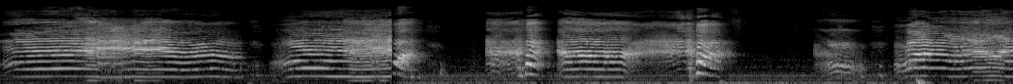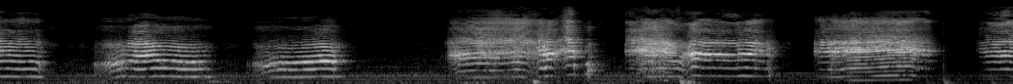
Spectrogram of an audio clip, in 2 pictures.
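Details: Infant niece crying nonstop in strong, high-pitched bursts separated by brief pauses for breath; persistent infant crying.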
